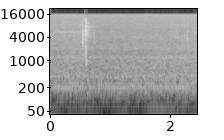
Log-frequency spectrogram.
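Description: Steady low hum and hiss of room tone, with one short, sharp click about half a second in.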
